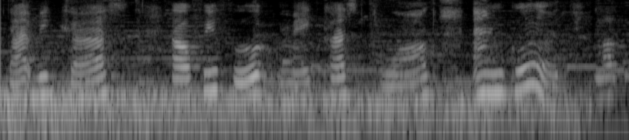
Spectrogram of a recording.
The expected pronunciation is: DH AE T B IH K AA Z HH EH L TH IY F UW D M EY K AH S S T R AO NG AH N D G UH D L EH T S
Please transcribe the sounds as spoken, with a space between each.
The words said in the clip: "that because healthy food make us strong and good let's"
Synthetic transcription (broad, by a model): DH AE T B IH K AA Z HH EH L F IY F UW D M EY K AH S S T R AO NG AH N G UH D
